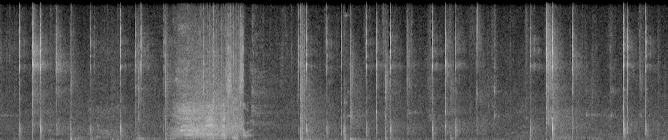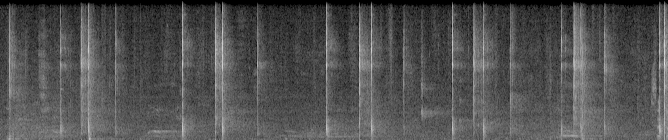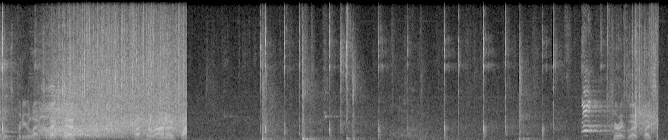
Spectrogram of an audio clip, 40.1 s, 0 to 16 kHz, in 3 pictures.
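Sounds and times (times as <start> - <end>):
table tennis ball clicking: 0.4 - 2.9, 35.6 - 37.0.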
